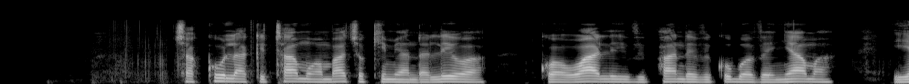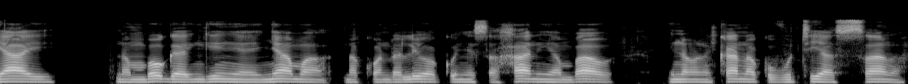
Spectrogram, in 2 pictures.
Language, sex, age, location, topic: Swahili, male, 18-24, Mombasa, agriculture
